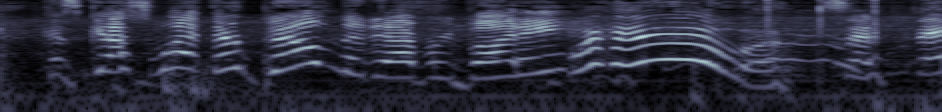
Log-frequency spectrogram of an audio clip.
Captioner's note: cheering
